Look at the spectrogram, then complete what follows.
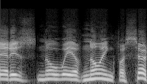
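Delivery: high mumble, frozen with fear. A frightened man under threat answers a demand for numbers, mumbling. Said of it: "he mumbled".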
